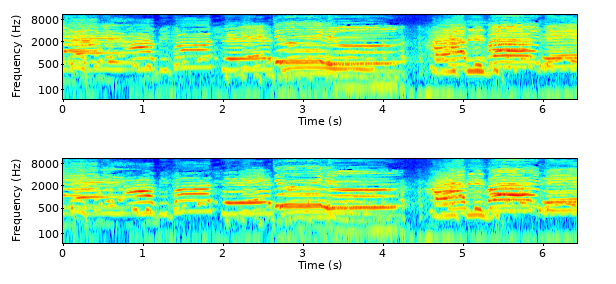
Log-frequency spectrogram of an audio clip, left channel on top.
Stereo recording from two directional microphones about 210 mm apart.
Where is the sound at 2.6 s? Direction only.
30° right (ahead or behind).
